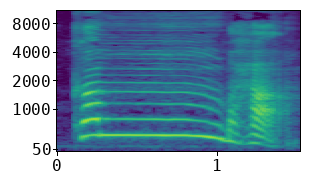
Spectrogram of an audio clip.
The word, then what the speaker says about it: खंभा: खंभा, देखिए आधे म का उच्चारण आ रहा है। खंभा।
